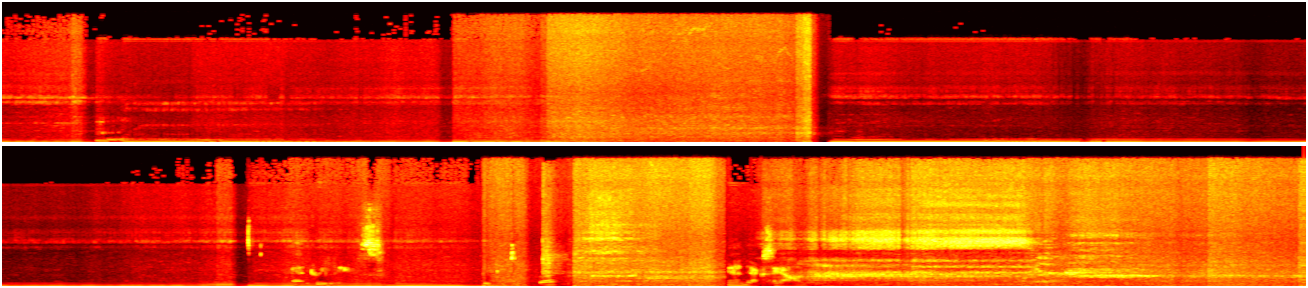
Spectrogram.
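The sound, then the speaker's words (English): Several voices hum together in a steady, low, buzzing drone, held through long breaths with a few brief pauses between, before the humming gives way to louder, rougher noise at the end, during a yoga breathing exercise with tongues pushed against the roof of the mouth. “Push the tongue on the roof of your mouth really strong and just hum.”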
